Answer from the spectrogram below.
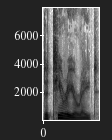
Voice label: "deteriorate", us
